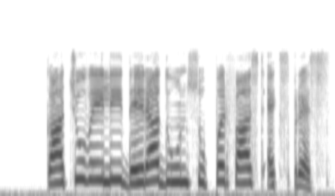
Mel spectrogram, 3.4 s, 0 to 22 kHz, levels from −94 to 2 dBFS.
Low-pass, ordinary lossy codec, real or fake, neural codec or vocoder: 7.2 kHz; none; real; none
